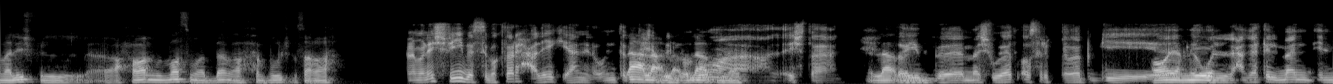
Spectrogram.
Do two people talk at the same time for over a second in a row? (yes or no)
yes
